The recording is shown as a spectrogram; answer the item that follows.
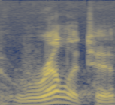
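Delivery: stress placed on the word "relative". Speaker explaining china's current dilemma, stressing the word relative. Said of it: "I emphasize the word relative there".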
